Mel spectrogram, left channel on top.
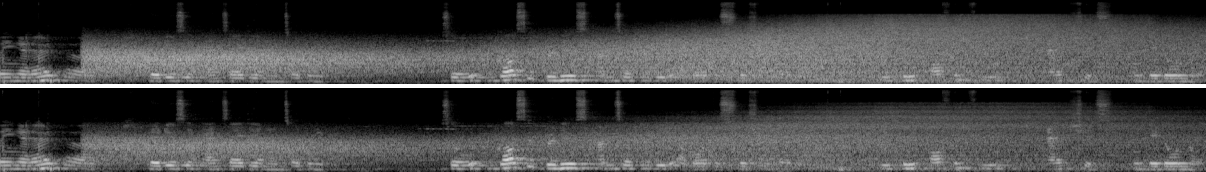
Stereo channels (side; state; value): both; normal; correlation 0.84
